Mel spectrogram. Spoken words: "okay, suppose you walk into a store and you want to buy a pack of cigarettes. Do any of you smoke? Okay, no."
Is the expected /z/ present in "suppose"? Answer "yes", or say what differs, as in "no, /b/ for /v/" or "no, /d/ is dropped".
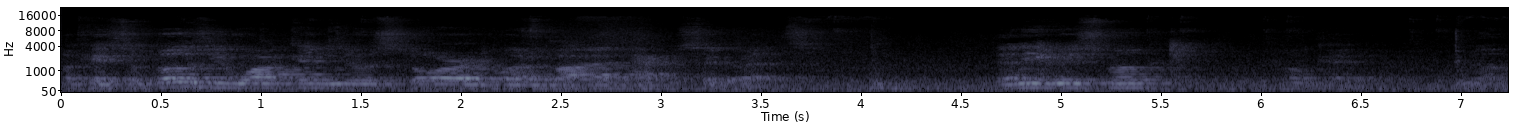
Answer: yes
